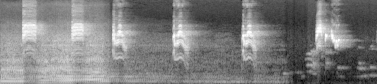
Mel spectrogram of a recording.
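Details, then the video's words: Long-tailed shrike (cendet) lure song, used to prompt a silent shrike into answering. Loud rumbling noise covers the opening, then sharp, scratchy downslurred notes about once a second. "PANCINGAN CENDET MALAS BUNYI SEKETIKA CENDET LAIN LANGSUNG NYAUT!!! | Singing of shrike bird"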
